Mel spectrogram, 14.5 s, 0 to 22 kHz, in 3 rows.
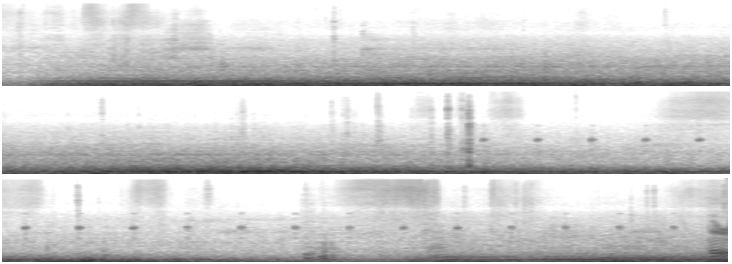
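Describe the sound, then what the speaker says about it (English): A 2020 Mitsubishi Outlander Sport 2.4 GT AWD being driven, a steady low engine and road rumble heard from inside the cabin throughout, with a faint ticking and a brief dip in level near the end. "let's take this Outlander Sport for a drive here"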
